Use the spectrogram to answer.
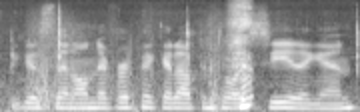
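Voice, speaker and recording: Low-voiced woman chatting while gaming. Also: level tone, rapid-fire, noisy background. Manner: rambling, playfully talks to the game. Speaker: game streamer. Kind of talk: casual live gameplay commentary. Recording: game music behind the voice. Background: loud video game music.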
